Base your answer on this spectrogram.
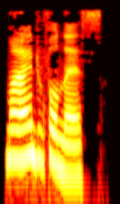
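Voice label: "mindfulness", British English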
